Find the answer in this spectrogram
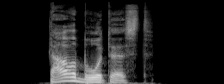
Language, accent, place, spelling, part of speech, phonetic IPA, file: German, Germany, Berlin, darbotest, verb, [ˈdaːɐ̯ˌboːtəst], De-darbotest.ogg
- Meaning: second-person singular dependent preterite of darbieten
